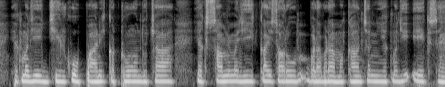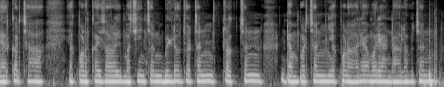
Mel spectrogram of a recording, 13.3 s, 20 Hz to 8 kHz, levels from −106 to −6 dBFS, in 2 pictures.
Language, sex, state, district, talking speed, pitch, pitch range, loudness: Hindi, male, Uttarakhand, Uttarkashi, 205 wpm, 150 Hz, 145-155 Hz, -31 LUFS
